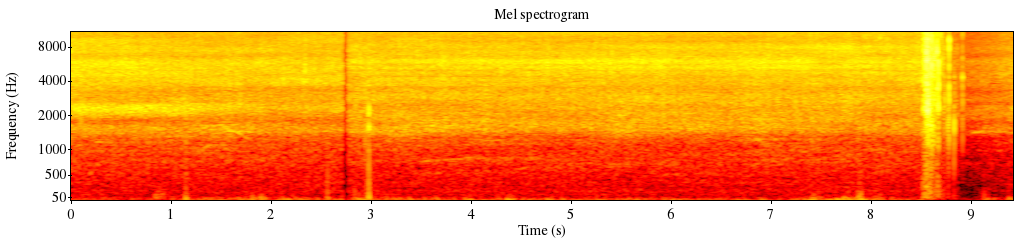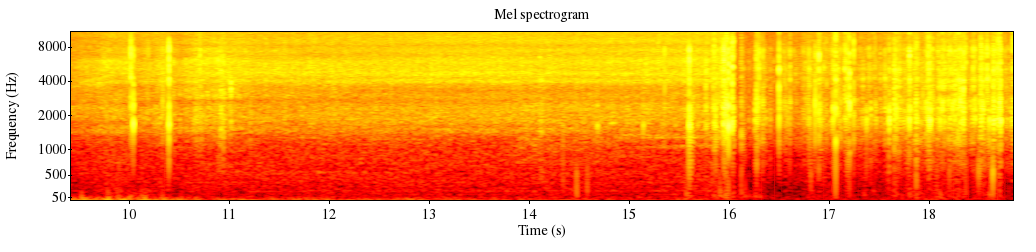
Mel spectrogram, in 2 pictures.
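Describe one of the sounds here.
Water sprays and splashes steadily in a large echoing hall.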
